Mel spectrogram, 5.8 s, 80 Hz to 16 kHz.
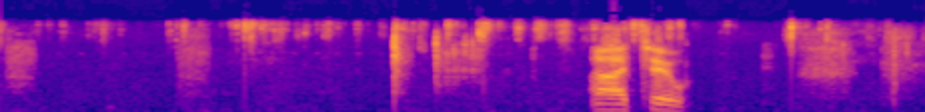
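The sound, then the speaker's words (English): A six-sided die clatters with sharp clicks and a brief rattle during a tabletop role-playing game, while people talk around it. “You should roll your d6 to see what your crit thing was.”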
